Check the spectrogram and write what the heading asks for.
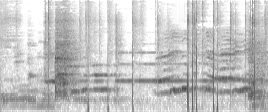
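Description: Flax seeds popping and crackling as they dry-roast in a hot pan: a dozen or so sharp, scattered pops, the sign that the seeds are roasting through.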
